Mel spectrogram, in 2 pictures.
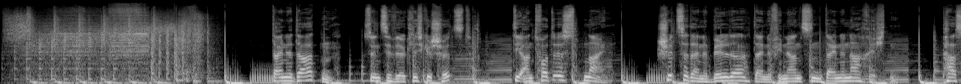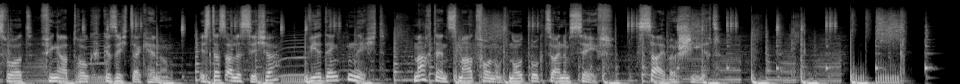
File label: Commercial; CYBERSECURITY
